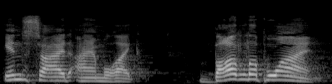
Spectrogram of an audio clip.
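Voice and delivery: slow, loud and high, bottled-up pressure; ready to burst. Retold or imitated. The preacher voicing Elihu's bursting pride, loud and slow. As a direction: let it swell like fermenting wine. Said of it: "look how he describes it".

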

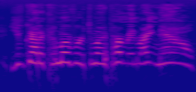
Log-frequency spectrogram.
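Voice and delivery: high, loud imitation of panicked mother; panicked mom. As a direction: mimic mom in a phone panic. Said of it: "I hear this panicked voice on the other end".

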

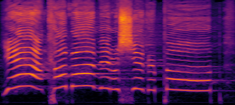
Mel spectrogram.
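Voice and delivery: high cooing cheer from the stands; mom cheering. Retold or imitated. Mom in the stands cheering her son, high and cooing. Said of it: "my mom's back there".

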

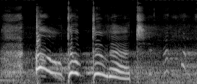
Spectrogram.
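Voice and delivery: high, slow falsetto whimper; hammed-up helpless squeal at being tempted; feeble mock protest. Mocking feeble swatting at sin.

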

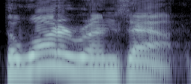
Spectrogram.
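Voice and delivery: usual speaking voice

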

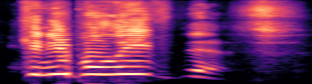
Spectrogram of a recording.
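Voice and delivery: high, loud, slowed-down amazed cry; amazed exclamation. Retold or imitated. Fishermen in a vision marvelling at their catch, loud and high. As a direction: gasp it out in wonder.

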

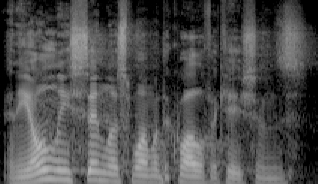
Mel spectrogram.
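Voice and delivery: ordinary delivery

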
